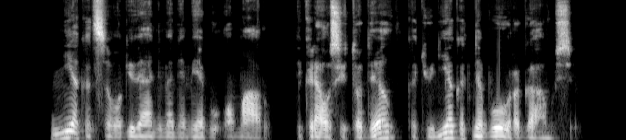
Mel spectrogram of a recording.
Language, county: Lithuanian, Vilnius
